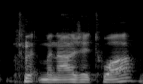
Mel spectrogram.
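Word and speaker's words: ménage à trois: it said on Wiki that it's about I butcher the the what it's actually Manaj Tu there you go um yeah what a song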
